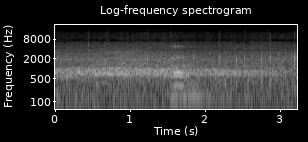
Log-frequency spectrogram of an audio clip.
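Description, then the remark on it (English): Steady audience applause at an Adam Sandler comedy show, given for a fan after the show was stopped for the fan's medical assistance: a dense wash of many hands clapping at an even level, with a brief crowd voice rising through it midway and scattered sharper claps toward the end. “Let's give a round of applause for that dude.”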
